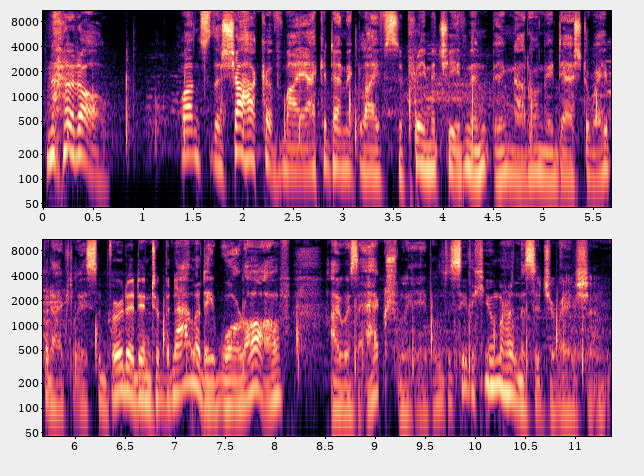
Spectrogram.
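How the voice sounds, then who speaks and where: An actor playing an obsessive, imperious scientist in an audio drama, with a formal, clipped, demanding way of talking. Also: male voice, medium pitch, lively intonation, brisk, noisy background, natural voice. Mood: wry, pondering. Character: obsessive, imperious male research scientist, fussy and impatient.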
